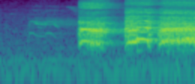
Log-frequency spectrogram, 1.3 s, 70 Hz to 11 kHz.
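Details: A faint thin whistle leads into a loud hoarse red junglefowl crow of three joined parts. Recorded 23 January 2022 while wild junglefowl were drawn in with a decoy.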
